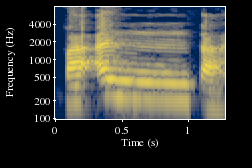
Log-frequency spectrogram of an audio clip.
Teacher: hujung dia saya sentuh belakang gigi atas, nanti akan dengar bunyi nun yang jelas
